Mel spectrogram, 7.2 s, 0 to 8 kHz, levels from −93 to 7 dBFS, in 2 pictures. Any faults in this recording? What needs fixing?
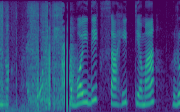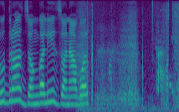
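Echo leak appears from 0.00 to 1.53 s, briefly at 5.41 to 5.49 s, and again from 6.77 to 7.20 s. A copy of the speech returns 320 ms late. It sits about 5 dB below the direct speech at first and about 10 dB below later. This is likely a far-end loudspeaker whose echo canceller let its microphone pickup through. On a spectrogram, the harmonic patterns repeat shifted 0.32 s to the right. In the waveform, fainter duplicate envelopes trail each burst. Better acoustic coupling control and a well-converged echo canceller at the loudspeaker end would prevent this.

Speech suppressed in double talk occurs at 0.08 to 0.84 s, with roughly 0.4 s affected and dips of around 40 dB. It also occurs at 1.31 to 1.41 s, a short dip of around 15 dB, and at 5.47 to 7.09 s, with about a second affected and drops of around 40 dB. Speech ducks or vanishes in pieces while the far side's sound plays on the loudspeaker, likely because the echo canceller could not tell the talker from the returning echo and attenuated both. 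The waveform shows sudden notches in the envelope. The spectrogram shows the speech bands fading to near-blank patches. A canceller with better double-talk detection, applying gentler suppression, would keep the talker audible.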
